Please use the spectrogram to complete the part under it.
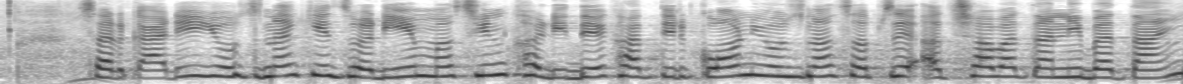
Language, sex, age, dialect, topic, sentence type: Bhojpuri, female, 18-24, Northern, agriculture, question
